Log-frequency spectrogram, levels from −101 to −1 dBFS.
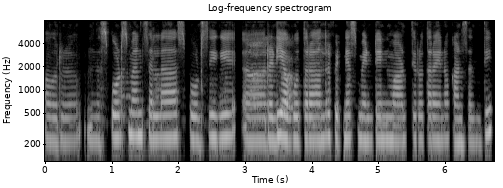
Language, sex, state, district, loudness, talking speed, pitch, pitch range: Kannada, female, Karnataka, Dharwad, -38 LUFS, 160 wpm, 225 Hz, 220-235 Hz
